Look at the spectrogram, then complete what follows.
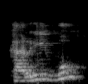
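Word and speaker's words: karibu: r i b u just the way you pronounce it caribou kenya from the hindi word maybe from karim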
